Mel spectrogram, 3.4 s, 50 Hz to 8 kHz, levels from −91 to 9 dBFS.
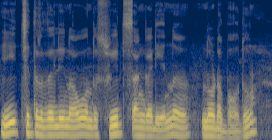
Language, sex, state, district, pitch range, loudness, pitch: Kannada, male, Karnataka, Koppal, 120-140 Hz, -13 LUFS, 130 Hz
